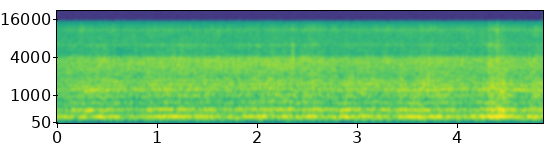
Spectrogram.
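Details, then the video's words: Steady, dense hum of many worker honey bees on orientation flights in front of a newly installed hive, recorded late April on a GoPro, low buzzing with slight rises as individual bees pass near. "Honey Bee Orientation at Hive"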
